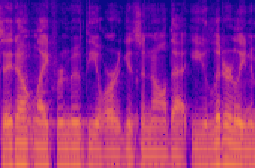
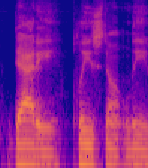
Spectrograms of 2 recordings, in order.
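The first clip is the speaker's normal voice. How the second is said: put-on crying, tearful tone. Retelling a wife's words at her father's coffin: imitating a crying plea. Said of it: "she's pleading for him".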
